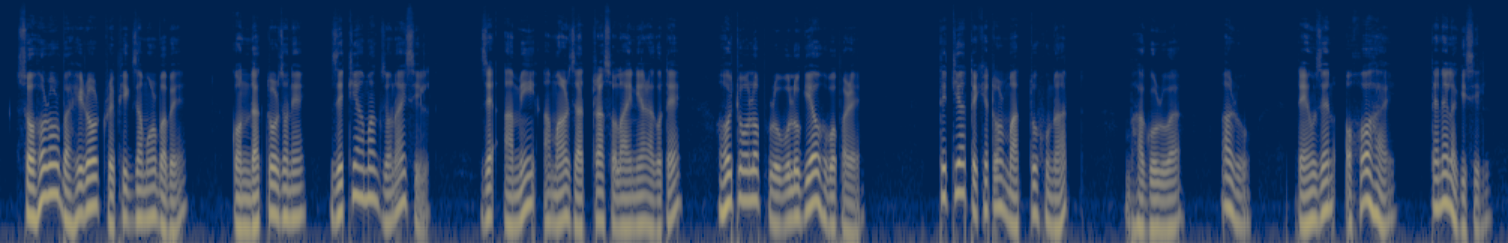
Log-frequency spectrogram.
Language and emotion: Assamese, sad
